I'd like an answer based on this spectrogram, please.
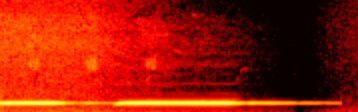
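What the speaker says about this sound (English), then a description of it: "He reached a signal box and stopped, whistling for a road." Steam locomotive whistle in the Trainz railway simulator, a single clear, close whistle blast, briefly dipping and then holding steady before cutting off.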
